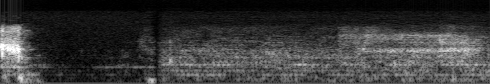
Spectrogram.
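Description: Near silence: faint room tone with a faint steady hum, after a brief clipped sound at the very start.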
